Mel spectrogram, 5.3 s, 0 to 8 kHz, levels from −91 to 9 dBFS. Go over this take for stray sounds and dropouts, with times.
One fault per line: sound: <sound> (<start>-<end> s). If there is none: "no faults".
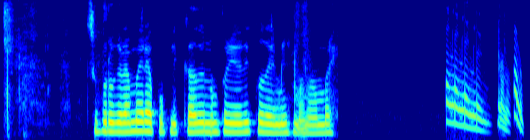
sound: chirp (4.5-5.2 s)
